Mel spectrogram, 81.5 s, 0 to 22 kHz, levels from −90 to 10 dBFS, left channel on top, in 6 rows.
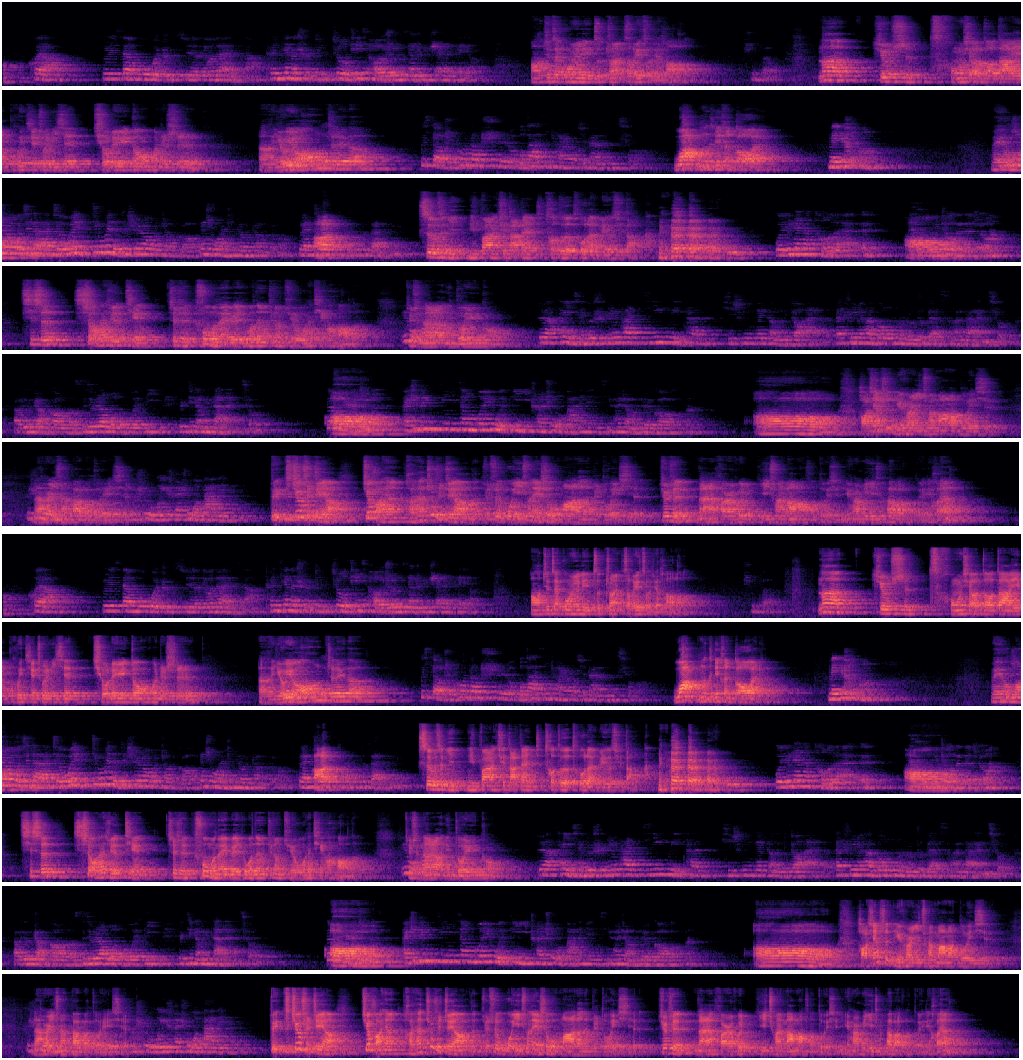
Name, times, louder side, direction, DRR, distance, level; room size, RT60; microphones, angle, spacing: voice 1, 0.3-0.8 1.3-6.3 10.0-10.1 17.3-18.0 19.2-21.8 22.9-23.1 24.6-25.2 26.8-32.5 36.8-36.9 37.5-38.7 39.2-40.4 46.1-47.0 47.9-50.1 50.4-54.1 54.5-56.4 56.7-57.8 58.7-59.4 59.7-63.3 68.2-71.1 71.6-72.5 80.5-80.6, equal, 30° right, -3 dB, 0.6 m, -33 dB
voice 2, 7.0-9.1 10.9-11.2 11.6-16.2 17.0-18.5 22.5-23.8 26.8-27.3 31.3-31.5 32.7-35.6 35.9-36.7 39.2-39.8 41.0-41.4 41.7-42.6 43.0-45.5 46.2-47.4 58.7-59.3 64.4-67.5 68.4-69.4 71.5-76.4 76.7-80.6, right 3 dB, 80° right, 3 dB, 0.3 m, -24 dB
2.3 x 2.3 x 2.5 m, 1.1 s
head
